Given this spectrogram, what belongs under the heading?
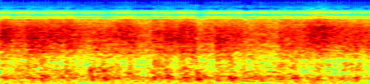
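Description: Pak Business Express passenger train running between Karachi and Lahore, a loud steady rumble of wheels on rails heard from inside the carriage, continuous with no talking.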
